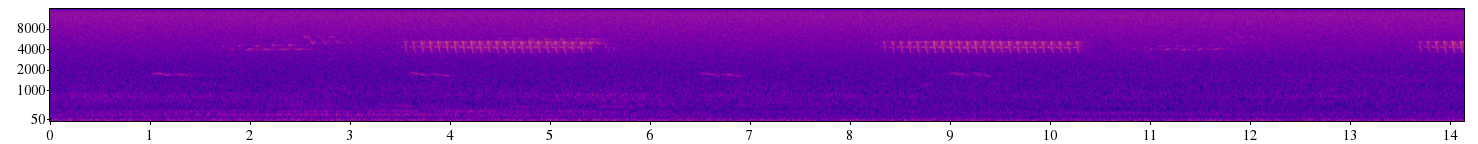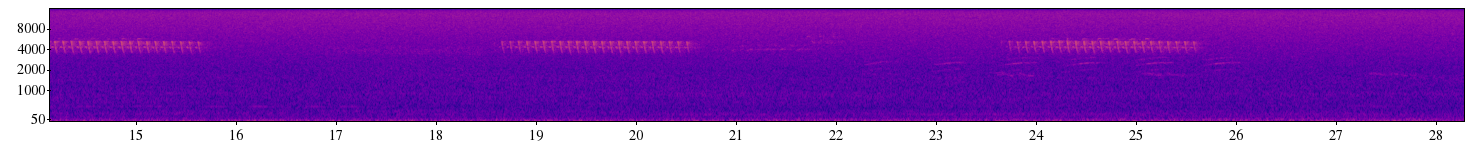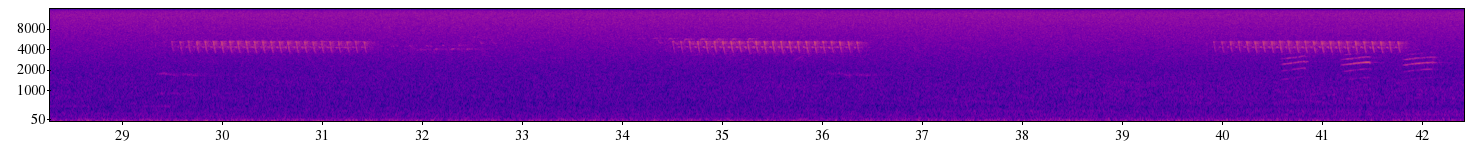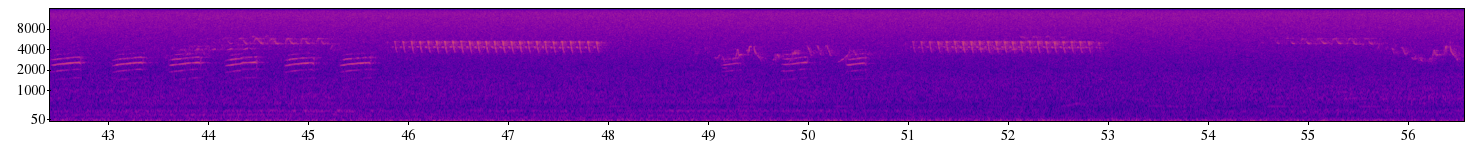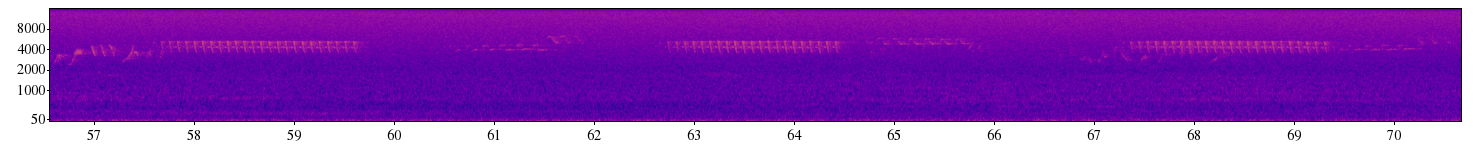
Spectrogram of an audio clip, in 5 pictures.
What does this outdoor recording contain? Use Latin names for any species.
Cyanocitta cristata, Setophaga coronata, Junco hyemalis, Sitta canadensis, Haemorhous purpureus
